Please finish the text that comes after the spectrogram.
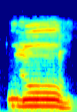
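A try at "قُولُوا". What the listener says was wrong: কুতেও টান হবে, লুতেও টান হবে, বলেন।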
